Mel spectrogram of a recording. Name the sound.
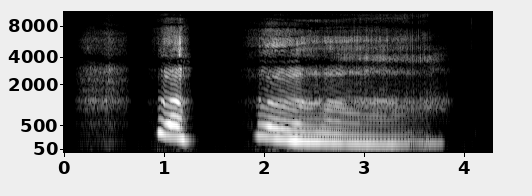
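yawning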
